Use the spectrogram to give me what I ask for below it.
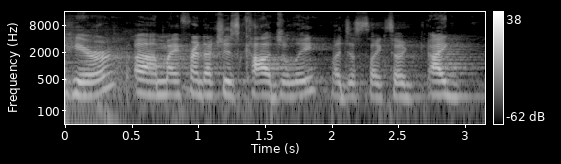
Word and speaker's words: Kajoli: My friend actually is Kajoli. I mispronounced it for years, so I just figured I'd correct it.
